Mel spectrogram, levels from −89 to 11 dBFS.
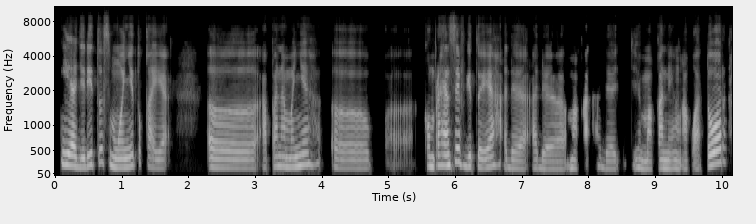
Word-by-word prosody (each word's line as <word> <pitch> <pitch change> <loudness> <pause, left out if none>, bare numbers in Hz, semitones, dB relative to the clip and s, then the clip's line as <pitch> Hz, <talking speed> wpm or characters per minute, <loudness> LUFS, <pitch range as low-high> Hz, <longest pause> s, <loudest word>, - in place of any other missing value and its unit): iya, 215 -2 +8
jadi 180 +5 +3
itu 265 +4 -3
semuanya 180 -3 +3
tuh, - - -9
kayak, 160 -4 -1 0.6
eee, 165 -2 +1 0.2
apa - - -3
namanya, 200 +6 0 0.2
eee, 160 -2 -2 0.8
komprehensif, 210 +7 +3
gitu 190 -2 -1
ya, 190 +5 +2
ada 155 -3 -2
ada 145 -2 -3
maka 160 0 -2 0.2
ada 150 -4 -6 0.3
jam 170 -1 -4
makan 150 +2 0
yang 155 0 -3
aku 150 - -5
atur, 235 +6 +6
170 Hz, 130 wpm, -25 LUFS, 160-195 Hz, 0.8 s, iya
